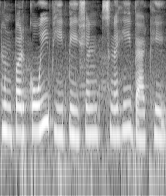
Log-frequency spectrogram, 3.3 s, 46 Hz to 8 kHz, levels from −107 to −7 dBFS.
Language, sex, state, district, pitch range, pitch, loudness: Hindi, female, Punjab, Fazilka, 230-250 Hz, 235 Hz, -15 LUFS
